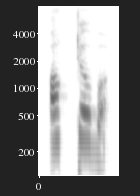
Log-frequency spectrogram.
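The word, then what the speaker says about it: Oktober: we have October so October has a see in it in English but in German it has a k and it's pronounced as October then again we have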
